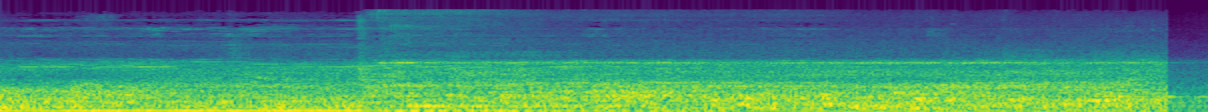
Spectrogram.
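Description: Local train running by at close range: a steady rumble of wheels on rail with a thin high steady tone over it, cutting off abruptly near the end.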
